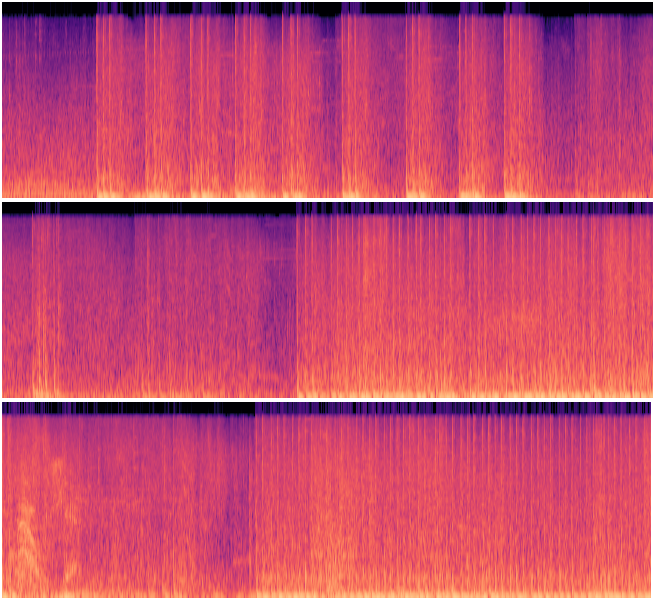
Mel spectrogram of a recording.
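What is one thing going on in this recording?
Gunfire bursts in rapid, loud volleys.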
